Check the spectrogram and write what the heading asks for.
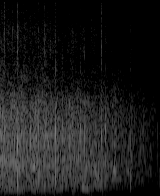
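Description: Studio audience applause dying away, the clapping fading steadily over the two seconds.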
